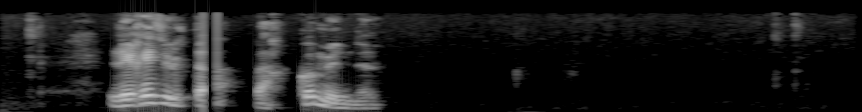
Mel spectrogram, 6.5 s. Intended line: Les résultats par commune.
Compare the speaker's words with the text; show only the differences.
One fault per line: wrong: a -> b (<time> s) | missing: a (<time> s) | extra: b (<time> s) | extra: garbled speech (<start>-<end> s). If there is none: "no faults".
no faults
